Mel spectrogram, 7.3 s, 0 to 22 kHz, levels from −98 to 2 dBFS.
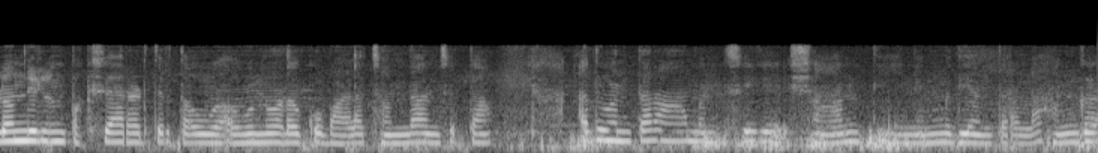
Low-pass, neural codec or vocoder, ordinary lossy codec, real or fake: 7.2 kHz; vocoder, 44.1 kHz, 128 mel bands, Pupu-Vocoder; none; fake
